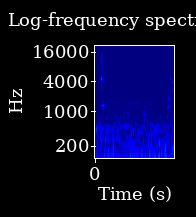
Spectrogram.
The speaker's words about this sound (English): that clicking is from the pedal rods.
